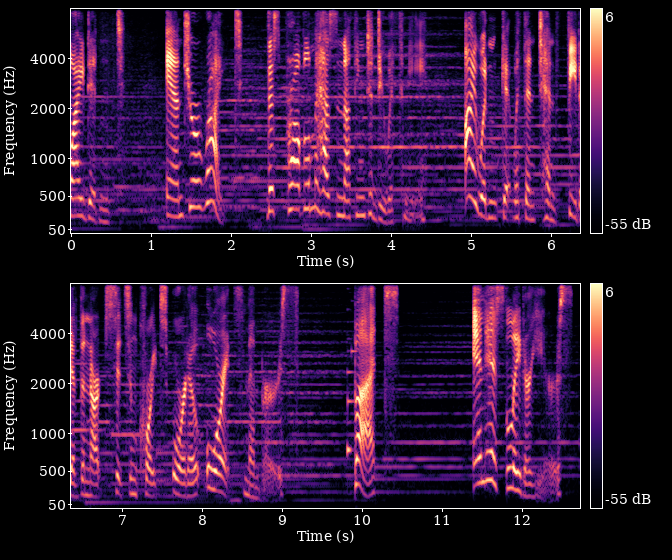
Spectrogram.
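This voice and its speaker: A woman playing a proud, aloof young woman in a video game, speaking in a dry, measured, haughty way. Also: medium pitch, vocal fry. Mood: sardonic. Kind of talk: video game character acting.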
